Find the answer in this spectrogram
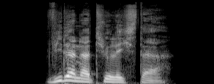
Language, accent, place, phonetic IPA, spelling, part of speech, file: German, Germany, Berlin, [ˈviːdɐnaˌtyːɐ̯lɪçstɐ], widernatürlichster, adjective, De-widernatürlichster.ogg
- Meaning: inflection of widernatürlich: 1. strong/mixed nominative masculine singular superlative degree 2. strong genitive/dative feminine singular superlative degree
